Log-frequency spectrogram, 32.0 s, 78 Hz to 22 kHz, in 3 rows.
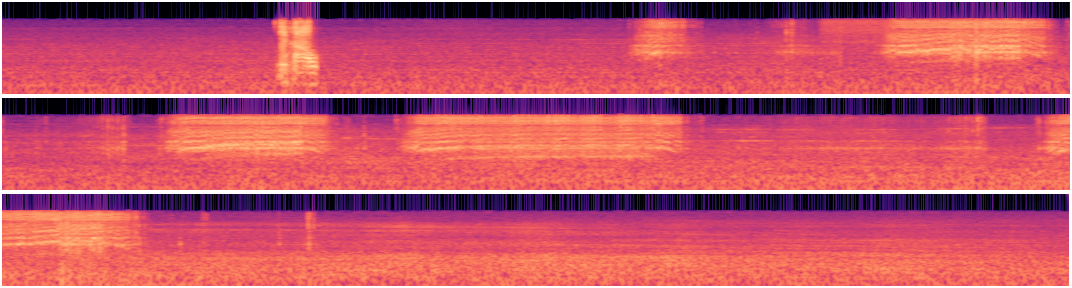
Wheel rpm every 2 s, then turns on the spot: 0, 0, 0, 20, 70, 30, 100, 90, 120, 20, 60, 50, 0, 0, 0, 0.
6-8 10-12 18-20 22-24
